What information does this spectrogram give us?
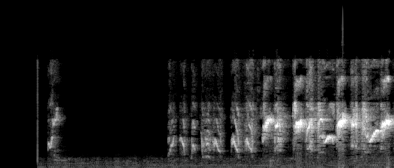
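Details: Ashy tailorbird song played as a master lure to bring on breeding condition: a brief high note, a quiet gap, then quick, sharp chirps building into a loud, dense run of high twittering notes.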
